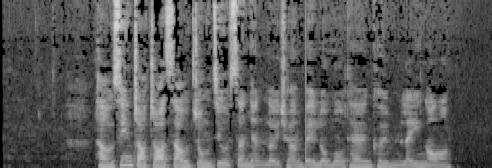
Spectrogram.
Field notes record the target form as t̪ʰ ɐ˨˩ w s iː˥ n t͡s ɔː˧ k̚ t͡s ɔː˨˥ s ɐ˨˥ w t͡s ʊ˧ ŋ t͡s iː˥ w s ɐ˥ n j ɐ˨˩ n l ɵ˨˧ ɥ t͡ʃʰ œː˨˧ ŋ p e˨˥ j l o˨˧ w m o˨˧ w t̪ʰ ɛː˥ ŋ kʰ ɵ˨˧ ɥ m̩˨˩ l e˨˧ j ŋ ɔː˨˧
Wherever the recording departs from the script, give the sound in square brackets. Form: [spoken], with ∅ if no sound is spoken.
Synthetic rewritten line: t̪ʰ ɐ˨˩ w s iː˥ n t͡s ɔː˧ k̚ t͡s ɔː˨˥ s ɐ˨˥ w t͡s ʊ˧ ŋ t͡s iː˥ w s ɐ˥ n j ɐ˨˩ n l ɵ˨˧ ɥ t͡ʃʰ œː˨˧ ŋ p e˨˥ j l o˨˧ w m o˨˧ w t̪ʰ ɛː˥ ŋ kʰ ɵ˨˧ ɥ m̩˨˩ l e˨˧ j ŋ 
